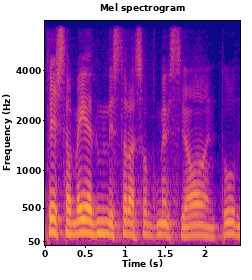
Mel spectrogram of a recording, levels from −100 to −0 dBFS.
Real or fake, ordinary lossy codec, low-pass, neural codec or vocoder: fake; none; 7.2 kHz; codec, 16 kHz, 1 kbps, FunCodec, trained on LibriTTS, 50 frames a second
